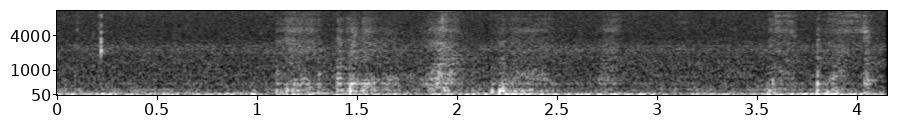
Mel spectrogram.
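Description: Paintbrush strokes on canvas: a few soft, irregular brushing and scratching sounds over a low steady room hum.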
